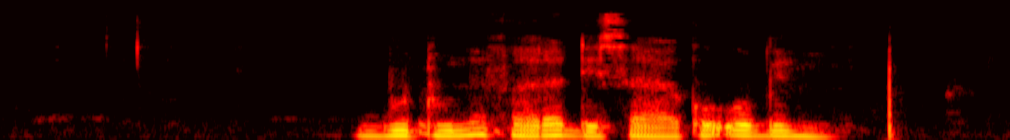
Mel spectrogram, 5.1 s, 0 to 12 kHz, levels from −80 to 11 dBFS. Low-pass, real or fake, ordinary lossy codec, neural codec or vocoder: 10.8 kHz; fake; MP3, 32 kbps; codec, 44.1 kHz, 7.8 kbps, Pupu-Codec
